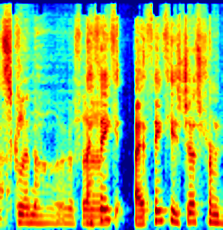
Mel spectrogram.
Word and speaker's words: Sklenar: Sklenar. I don't know if that rhymes with splainer or something, or no. Sklenar.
